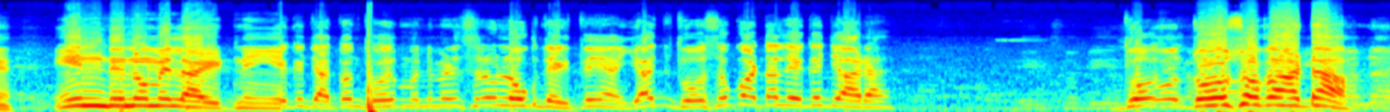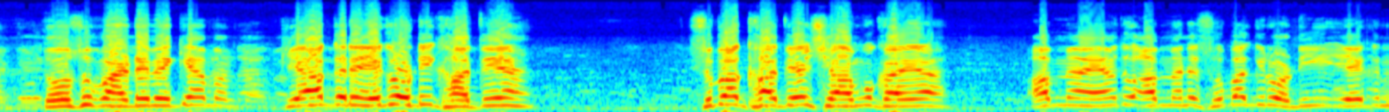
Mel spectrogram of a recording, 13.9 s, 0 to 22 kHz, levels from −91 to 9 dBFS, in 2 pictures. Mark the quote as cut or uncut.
cut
